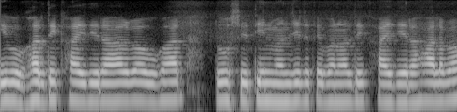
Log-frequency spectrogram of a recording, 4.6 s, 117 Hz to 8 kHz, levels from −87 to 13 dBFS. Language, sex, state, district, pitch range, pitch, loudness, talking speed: Bhojpuri, female, Uttar Pradesh, Deoria, 175-180 Hz, 175 Hz, -17 LUFS, 235 wpm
